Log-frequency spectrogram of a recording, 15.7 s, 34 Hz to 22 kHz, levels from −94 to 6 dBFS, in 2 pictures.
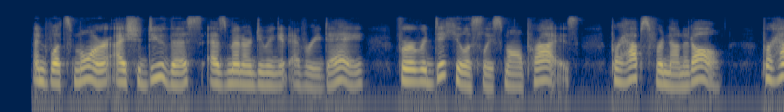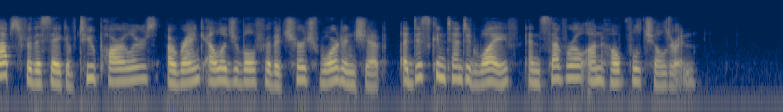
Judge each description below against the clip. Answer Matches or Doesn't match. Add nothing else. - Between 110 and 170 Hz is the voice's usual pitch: Doesn't match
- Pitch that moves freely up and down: Doesn't match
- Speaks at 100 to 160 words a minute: Doesn't match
